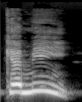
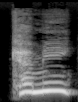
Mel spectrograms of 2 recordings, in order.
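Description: First: Higher, louder second call; crying out. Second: Higher call to a friend. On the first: Madeleine calls Camille again, louder cry. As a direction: call her again, stronger. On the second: Madeleine calls Camille across the field, calling out. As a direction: call her over. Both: A narrator's reading. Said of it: "s'écria Madeleine".

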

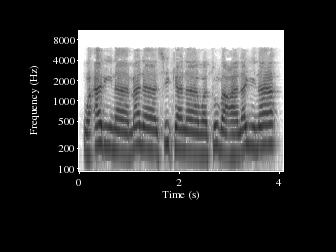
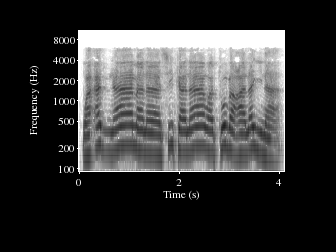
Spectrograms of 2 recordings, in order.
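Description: First: Said in the usual way. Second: وأرنا with a snatched, very short vowel on a light ra, almost "wa-arna"; ikhtilas of the ra. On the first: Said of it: "باختلاس الراء". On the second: Shown as a demonstration. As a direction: clip the kasra of the ra in وأرنا, keeping the ra thin. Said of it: "باختلاس الراء ويتعين عليه ترقيقها".

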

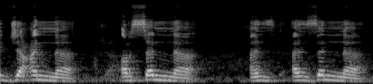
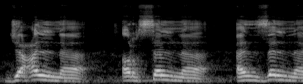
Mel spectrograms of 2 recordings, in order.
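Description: First: جعلنا، أرسلنا، أنزلنا with l swallowed into "nn"; wrongly merged lam. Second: جعلنا، أرسلنا، أنزلنا with a distinct l before n; clear still lam. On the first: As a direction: misread جعلنا، أرسلنا، أنزلنا as "ja'anna, arsanna, anzanna". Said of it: "غلط". (جعلنا، أرسلنا، أنزلنا بإدغام اللام في النون خطأً) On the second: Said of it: "لام ساكنة مظهرة". (جعلنا، أرسلنا، أنزلنا بإظهار اللام الساكنة) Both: Shown as a demonstration.

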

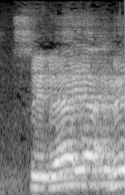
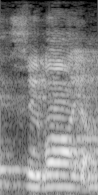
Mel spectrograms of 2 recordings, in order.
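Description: First: صبايا with thin front "baya" after ص; light ب and ي. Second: Put-on صبايا with dark, backed "boya"; wrongly heavy ب. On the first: (صبايا بترقيق الباء والياء) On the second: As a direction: thicken ب and ي in صبايا. (صبايا بتفخيم الباء والياء خطأً) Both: Shown as a demonstration. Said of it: "ما تفخمش الباء والياء".

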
